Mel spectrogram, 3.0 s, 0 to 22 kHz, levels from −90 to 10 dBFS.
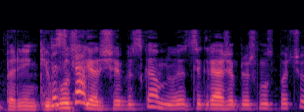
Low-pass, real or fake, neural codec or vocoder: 7.2 kHz; fake; codec, 16 kHz, 8 kbps, FreqCodec, larger model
